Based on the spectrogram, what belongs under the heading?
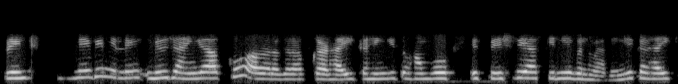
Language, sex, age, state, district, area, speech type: Urdu, female, 18-30, Uttar Pradesh, Rampur, urban, conversation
